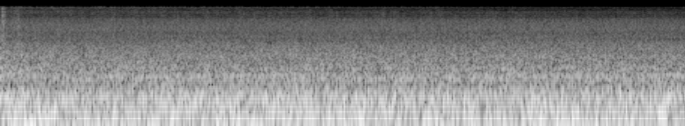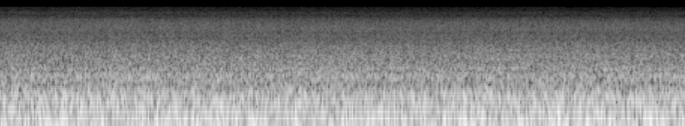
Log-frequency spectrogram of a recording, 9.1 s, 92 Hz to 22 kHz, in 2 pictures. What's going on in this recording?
ac fan w switch-off compressor
My window air-conditioner's fan keep srunning while the compressor switches off. Please use in conjunction with the other samples in this pack. Recorded on Yeti USB microphone on the stereo setting. Microphone was placed about 6 inches from the unit, right below the top vents where the air comes out. Some very low frequency rumble was attenuated slightly.
compressor, Close-up, Fan, Stereo, Power-off, Air-conditioner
